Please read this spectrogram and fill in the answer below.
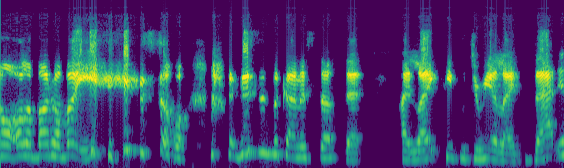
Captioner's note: laughter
